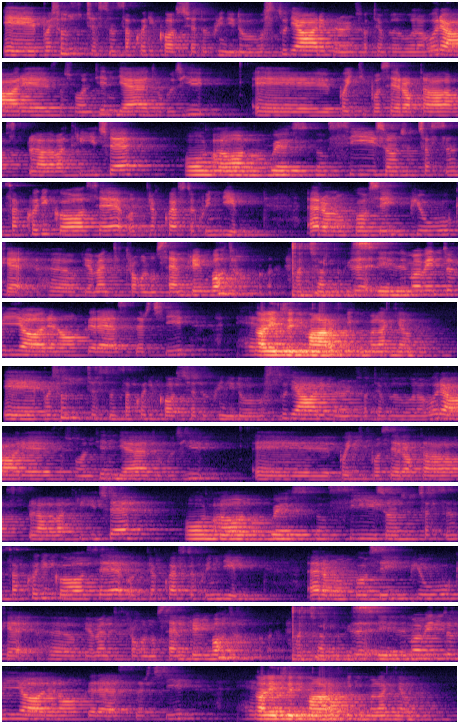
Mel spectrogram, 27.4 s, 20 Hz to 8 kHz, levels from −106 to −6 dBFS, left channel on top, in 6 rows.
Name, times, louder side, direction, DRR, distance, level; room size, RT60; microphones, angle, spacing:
voice 1, 0.0-6.5 7.1-10.4 11.2-11.9 12.4-16.0 16.7-20.7 21.3-24.6 25.2-25.5, left 3 dB, 65° left, 3 dB, 2.5 m, -36 dB
voice 2, 10.9-12.4 21.1-21.5 21.8-22.2 25.3-26.9, left 2 dB, 20° left, 1 dB, 2.8 m, -26 dB
18.0 x 14.5 x 9.9 m, 1.0 s
head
